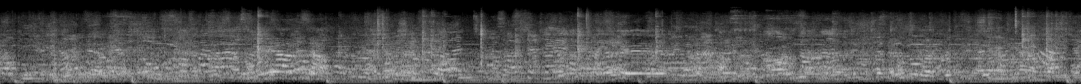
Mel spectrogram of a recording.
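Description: A crowd of men and women chatter at once, close by, outdoors.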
